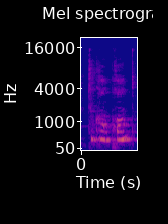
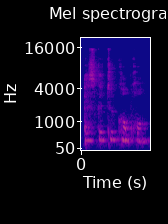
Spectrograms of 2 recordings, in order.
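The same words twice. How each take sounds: First: Higher, firmer French accent attempt; retry it in an amateur French accent, pitched up; imperfect French accent. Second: Higher-pitched learner's French accent; imperfect French accent. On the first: Streamer retrying the French after faulting the accent, higher imperfect French accent. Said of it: "I don't have a perfect French accent". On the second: Streamer testing a French phrase for viewers, imperfect French accent. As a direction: have a careful go at a French accent. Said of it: "this accent's all wrong". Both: Shown as a demonstration.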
